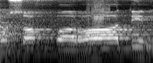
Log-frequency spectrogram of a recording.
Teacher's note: را پر زبر ہے اور مستعلیہ ہے، یہاں پر آپ نے اس کو پر بھی پڑھنا ہے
